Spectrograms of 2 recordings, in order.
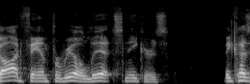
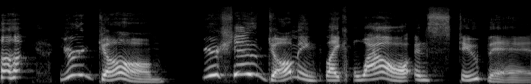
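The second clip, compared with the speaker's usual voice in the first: put-on very slow, swooping, sing-song Valley girl drawl; 5 semitones higher than usual. Mocking a commentator's debate replies: imitating Hasan Piker as Valley girl. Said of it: "talking like a twenty-year-old Valley girl".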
